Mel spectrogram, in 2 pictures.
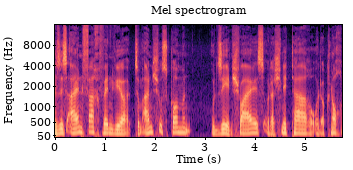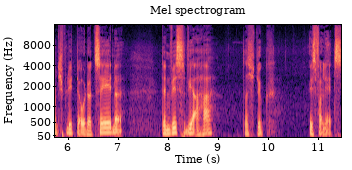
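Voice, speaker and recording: A man with a fairly high voice speaks at a very slow pace, with ordinary pitch variation, long and frequent pauses, and a dry, close sound free of echo. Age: 70s. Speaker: tracking dog handler and author. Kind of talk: interview.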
